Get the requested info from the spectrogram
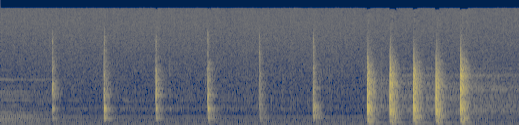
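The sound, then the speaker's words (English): Knuckles rap on a table in imitation of a door knock: six evenly spaced, moderate taps, then a quicker, louder burst of five close, crisp knocks. No voices. “Or rapping on a table to imitate the noise of footsteps and someone knocking at the door.”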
